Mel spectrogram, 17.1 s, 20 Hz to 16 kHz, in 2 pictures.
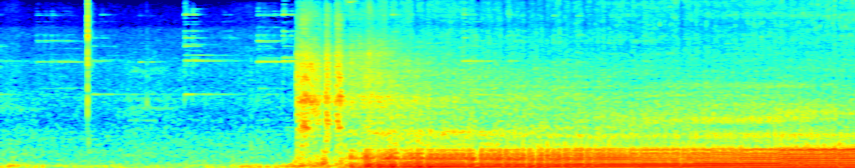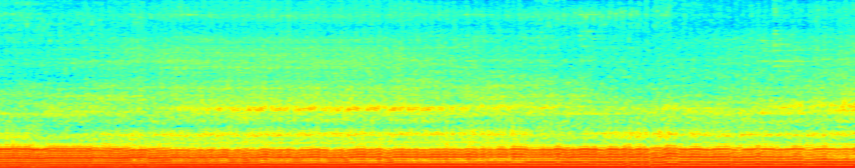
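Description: Kawasaki Ninja 1000's inline-four engine cold-started through a cheap aftermarket stainless steel dual exhaust. It cranks briefly about three seconds in, catches, and settles into a steady idle.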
